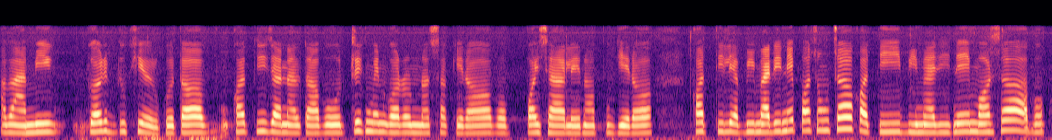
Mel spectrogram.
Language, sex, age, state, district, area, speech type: Nepali, female, 30-45, West Bengal, Kalimpong, rural, spontaneous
